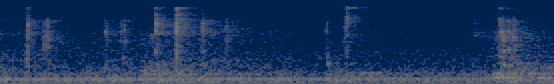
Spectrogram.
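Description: Very faint clicks of Casio scientific calculator keys being pressed, a few separate presses.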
